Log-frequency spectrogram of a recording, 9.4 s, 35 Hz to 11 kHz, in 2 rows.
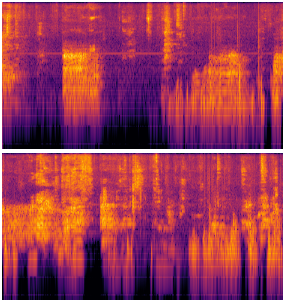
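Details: Two Alaskan Malamutes, a 2-year-old male and a 4.5-year-old female, rough playing; a rapid run of rough growls and snarls in loud bursts, broken by short pauses.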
